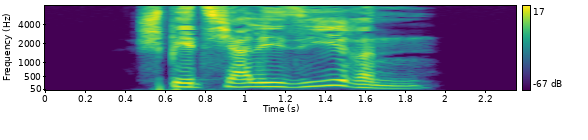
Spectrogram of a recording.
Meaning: to specialize
- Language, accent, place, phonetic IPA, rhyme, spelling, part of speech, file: German, Germany, Berlin, [ˌʃpet͡si̯aliˈziːʁən], -iːʁən, spezialisieren, verb, De-spezialisieren.ogg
